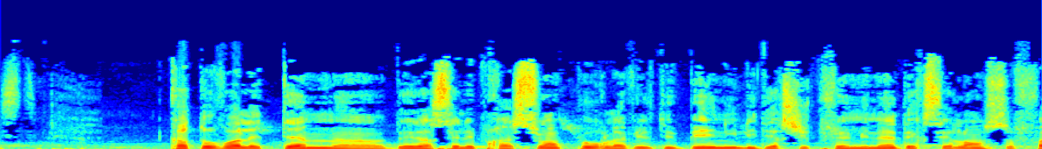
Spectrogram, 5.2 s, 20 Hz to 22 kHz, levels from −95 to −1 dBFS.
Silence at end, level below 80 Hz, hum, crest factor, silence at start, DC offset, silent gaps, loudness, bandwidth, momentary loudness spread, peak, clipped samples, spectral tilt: 0 s; -38 dBFS; none; 16 dB; 0 s; under 0.1%; none; -20 LUFS; 15 kHz; 6 LU; -4 dBFS; under 0.1%; -5.5 dB/octave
